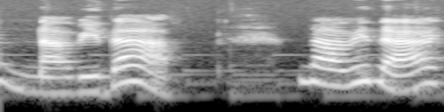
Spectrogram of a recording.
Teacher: V com leve som de B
